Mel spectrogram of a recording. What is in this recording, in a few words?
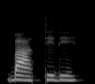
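"batit", female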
